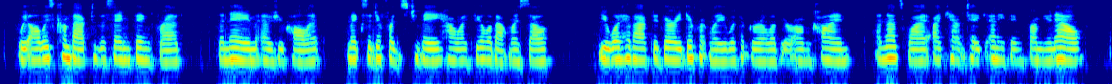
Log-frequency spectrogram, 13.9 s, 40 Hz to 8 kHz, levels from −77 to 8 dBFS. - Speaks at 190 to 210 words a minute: Yes, fast, 205 wpm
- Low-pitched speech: No, medium, 185 Hz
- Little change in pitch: Yes, narrow, 1.7 semitones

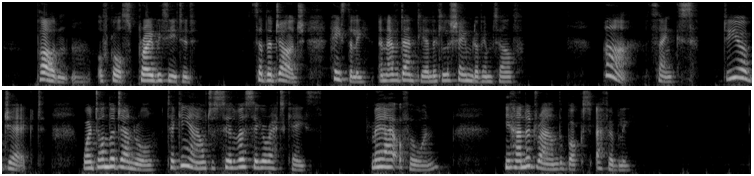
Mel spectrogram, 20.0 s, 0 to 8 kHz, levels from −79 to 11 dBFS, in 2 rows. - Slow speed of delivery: Yes, slow, 125 wpm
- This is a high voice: Yes, high, 210 Hz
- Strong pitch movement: Yes, wide, 5.7 semitones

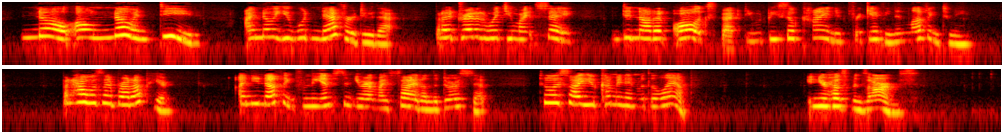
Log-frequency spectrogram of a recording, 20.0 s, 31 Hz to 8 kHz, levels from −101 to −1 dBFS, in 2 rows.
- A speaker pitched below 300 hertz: No, very high, 315 Hz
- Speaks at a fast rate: Yes, fast, 210 wpm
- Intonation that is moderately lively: Yes, average, 4.0 semitones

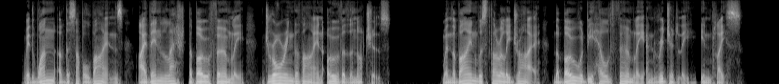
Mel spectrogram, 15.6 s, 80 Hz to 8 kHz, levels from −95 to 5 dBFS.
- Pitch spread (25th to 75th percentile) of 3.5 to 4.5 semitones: No, average, 3.0 semitones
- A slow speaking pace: Yes, slow, 130 wpm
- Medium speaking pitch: No, very low, 90 Hz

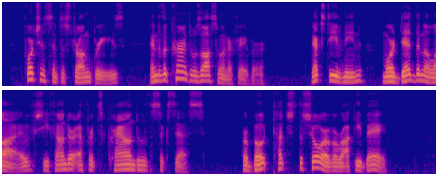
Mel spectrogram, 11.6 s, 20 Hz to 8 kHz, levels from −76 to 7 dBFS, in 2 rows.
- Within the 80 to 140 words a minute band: No, average, 180 wpm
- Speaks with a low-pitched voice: Yes, low, 125 Hz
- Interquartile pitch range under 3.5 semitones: No, average, 4.8 semitones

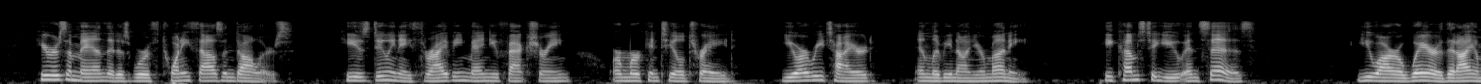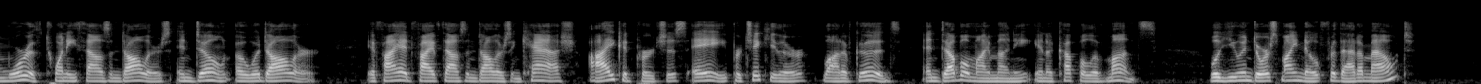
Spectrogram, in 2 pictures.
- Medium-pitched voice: Yes, medium, 160 Hz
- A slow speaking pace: No, average, 165 wpm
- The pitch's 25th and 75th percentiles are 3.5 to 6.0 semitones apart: No, narrow, 2.4 semitones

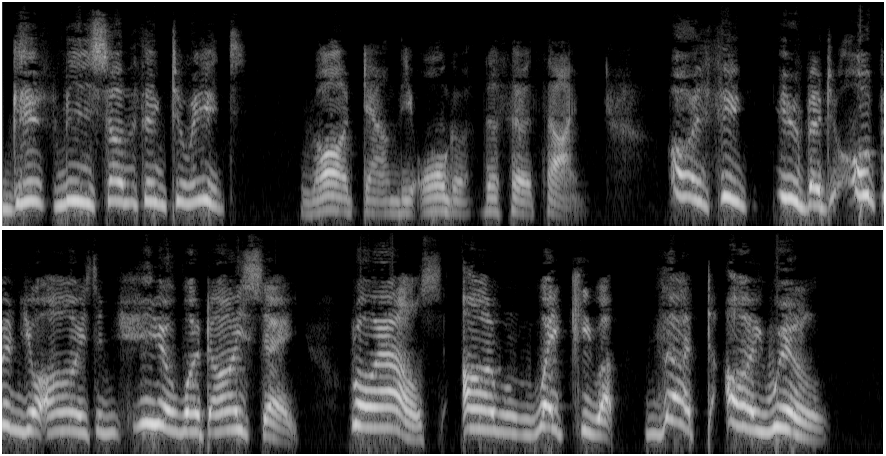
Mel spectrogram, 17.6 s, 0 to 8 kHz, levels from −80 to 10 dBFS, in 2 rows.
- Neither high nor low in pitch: No, high, 210 Hz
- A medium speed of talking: No, slow, 110 wpm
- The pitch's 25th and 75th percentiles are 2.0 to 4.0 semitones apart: No, wide, 5.6 semitones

